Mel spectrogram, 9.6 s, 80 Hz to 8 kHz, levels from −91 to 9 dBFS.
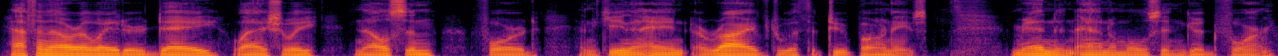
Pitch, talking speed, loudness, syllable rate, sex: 90 Hz, 125 wpm, -17 LUFS, 4.1 syllables/s, male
